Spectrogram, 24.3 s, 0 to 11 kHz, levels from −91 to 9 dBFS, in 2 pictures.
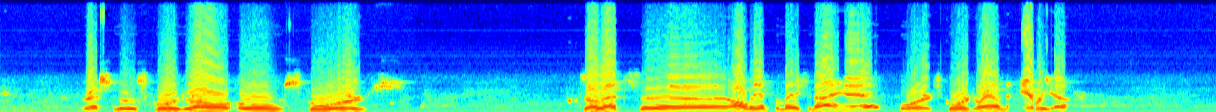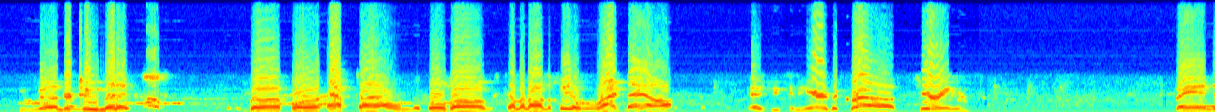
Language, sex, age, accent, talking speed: English, male, 60-79, American, 110 wpm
